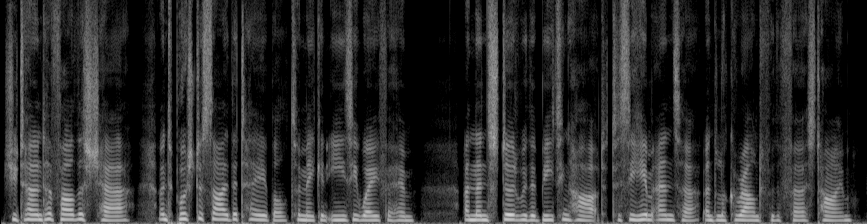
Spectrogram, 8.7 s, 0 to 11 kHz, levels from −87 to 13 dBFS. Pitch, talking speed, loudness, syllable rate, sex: 215 Hz, 240 wpm, -19 LUFS, 5.6 syllables/s, female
